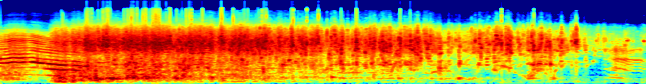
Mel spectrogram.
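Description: A short pitched glide up and down, then a person falling into a garden pond: a big splash and several seconds of churning, sloshing water with scattered drips, fading near the end.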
